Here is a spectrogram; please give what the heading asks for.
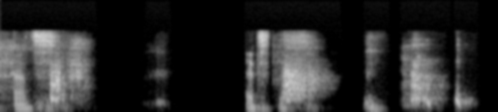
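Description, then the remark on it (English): A dog barks in about five sharp, loud bursts, some doubled, separated by short irregular pauses, with no other sound in between. “Sorry, that ain't dogs barking.”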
